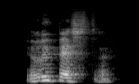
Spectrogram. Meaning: rocky
- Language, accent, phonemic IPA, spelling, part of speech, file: French, Canada, /ʁy.pɛstʁ/, rupestre, adjective, LL-Q150 (fra)-rupestre.wav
